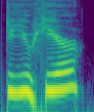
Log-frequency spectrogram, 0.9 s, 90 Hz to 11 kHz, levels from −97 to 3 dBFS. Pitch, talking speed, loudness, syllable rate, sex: 230 Hz, 190 wpm, -13 LUFS, 4.2 syllables/s, female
